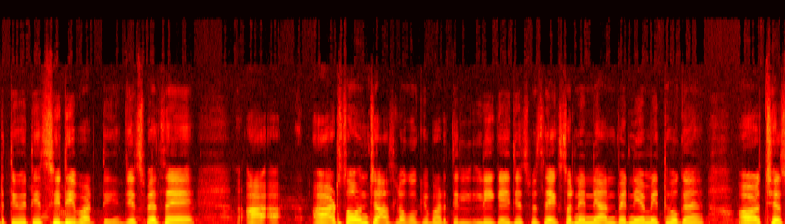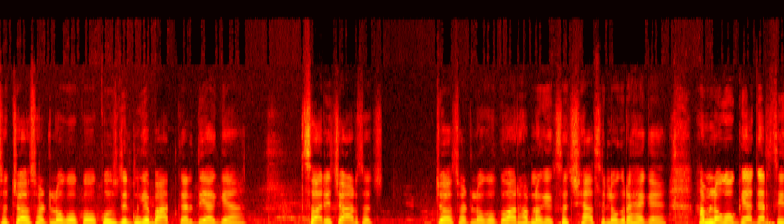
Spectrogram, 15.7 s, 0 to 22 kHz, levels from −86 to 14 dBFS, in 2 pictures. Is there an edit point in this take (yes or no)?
no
